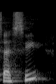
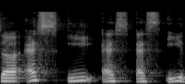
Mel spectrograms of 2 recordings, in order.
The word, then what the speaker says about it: Sesse: And chat people are asking, what is Sessi? It's Sesse. That's how you pronounce it.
